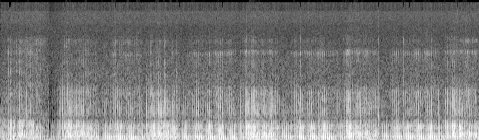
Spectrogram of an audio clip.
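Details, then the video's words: Purring domestic cat, a relaxing recording: an even, rhythmic low rumble broken into regular breath cycles roughly every half-second to second, alternating slightly rougher and smoother phases, quiet room otherwise. "Purring cat"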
